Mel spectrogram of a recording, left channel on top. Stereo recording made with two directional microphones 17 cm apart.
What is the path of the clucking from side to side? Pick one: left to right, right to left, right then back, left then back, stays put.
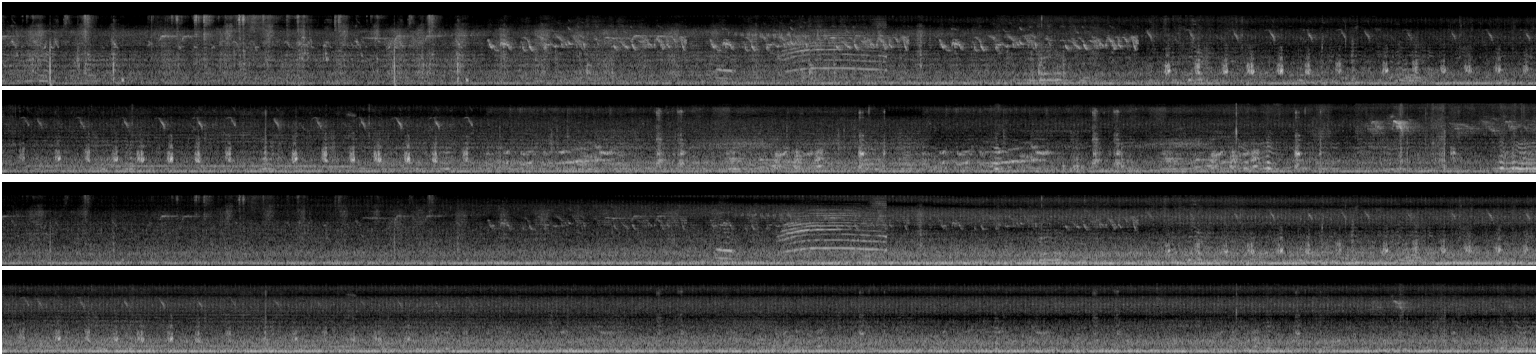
right then back.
